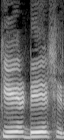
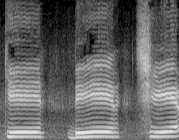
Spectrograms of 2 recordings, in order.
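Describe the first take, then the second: First: The words are said quickly and smoothly. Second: The words are said slowly and drawn out. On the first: The speaker calls it right. "इसको जल्दी जल्दी पढ़ रहे हैं" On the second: The speaker calls it wrong. "ऐसे नहीं पढ़ते"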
